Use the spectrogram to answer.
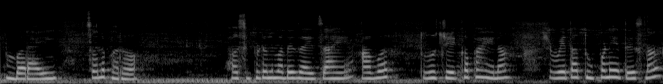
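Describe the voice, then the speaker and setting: A woman narrator voices a calm young woman with a high, mellow voice who speaks with gentle patience. It suits a storybook reading. The manner stays soft and steady. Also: normal speed, slight background noise, close to an everyday voice. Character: calm caring young woman, eldest daughter.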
